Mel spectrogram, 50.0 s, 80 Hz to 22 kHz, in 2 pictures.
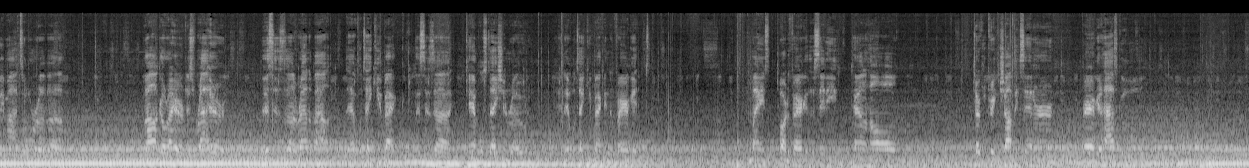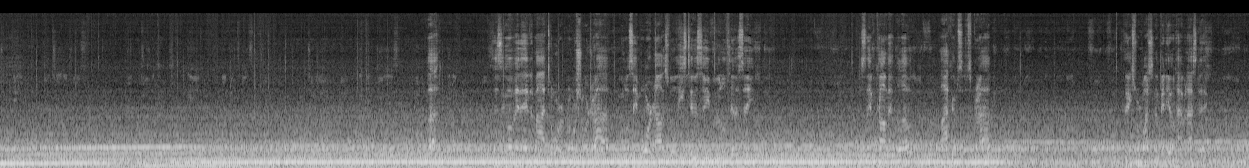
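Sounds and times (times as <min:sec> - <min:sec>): car engine humming inside cabin: 0:00.0 - 0:49.9.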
